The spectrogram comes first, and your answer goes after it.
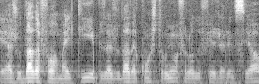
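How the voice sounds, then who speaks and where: Talking at a very fast pace, a man sounds somewhat breathy, with a dark, mellow tone. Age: 60s. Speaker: business consultant and former executive. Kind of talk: TV interview. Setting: TV studio.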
